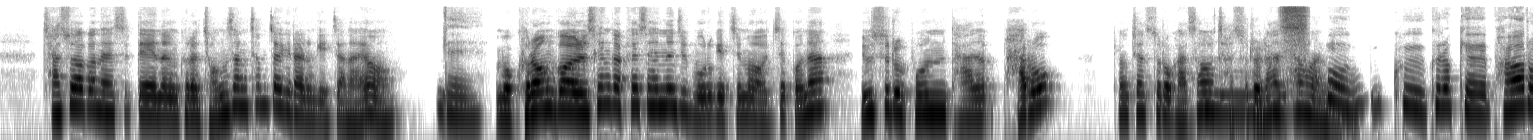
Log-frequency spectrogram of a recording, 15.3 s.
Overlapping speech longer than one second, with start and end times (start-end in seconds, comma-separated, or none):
none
